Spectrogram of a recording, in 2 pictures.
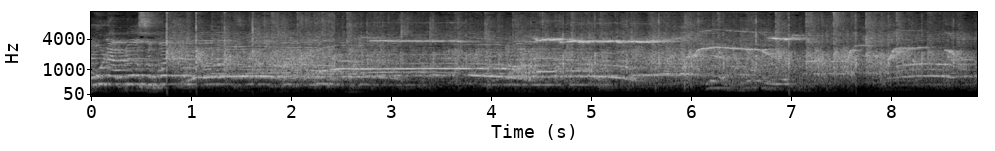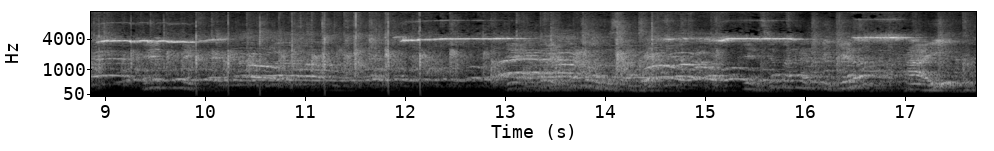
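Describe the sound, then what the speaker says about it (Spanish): Lively audience applause at a comedy magic show, sustained clapping and crowd noise mixed with speech and whistle-like tones throughout. "Sebastián, un aplauso fuerte por favor."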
